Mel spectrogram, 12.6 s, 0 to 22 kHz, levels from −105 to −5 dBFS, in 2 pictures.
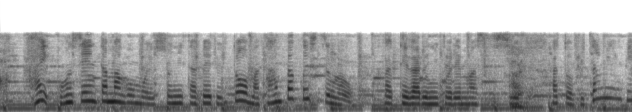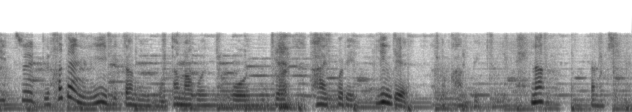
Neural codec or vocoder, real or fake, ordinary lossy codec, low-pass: codec, 16 kHz, 8 kbps, FunCodec, trained on Chinese and English, 25 frames a second; fake; Opus, 64 kbps; 7.2 kHz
